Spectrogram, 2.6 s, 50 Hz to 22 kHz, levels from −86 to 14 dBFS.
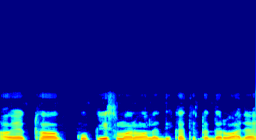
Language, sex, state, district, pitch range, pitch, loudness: Chhattisgarhi, male, Chhattisgarh, Jashpur, 145-160 Hz, 150 Hz, -18 LUFS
